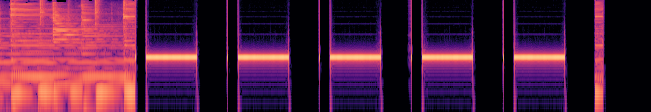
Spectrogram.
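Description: Acoustic guitar music cuts off about a second and a half in. Five steady high beeps of one pitch follow, each about half a second long and evenly spaced, with clicks at their starts and ends. A short click closes it.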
